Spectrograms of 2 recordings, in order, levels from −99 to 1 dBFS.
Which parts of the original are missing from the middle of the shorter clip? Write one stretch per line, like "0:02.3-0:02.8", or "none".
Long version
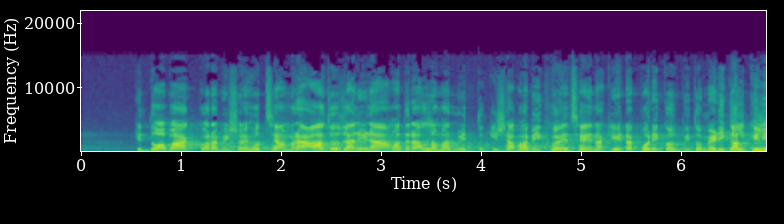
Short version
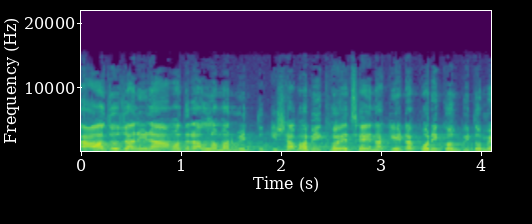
none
